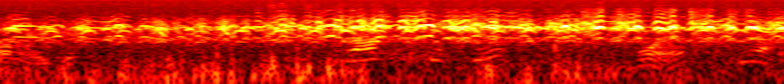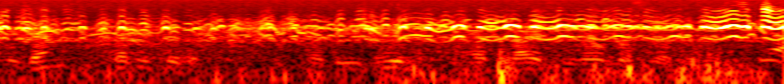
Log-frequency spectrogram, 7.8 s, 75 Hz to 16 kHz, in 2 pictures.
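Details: Displaying black-tailed godwits in Eemnes, Holland, 8 April 2012, during display and mating: a continuous stream of quick, wobbling, yelping notes, growing louder toward the end, over background voices of people talking.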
